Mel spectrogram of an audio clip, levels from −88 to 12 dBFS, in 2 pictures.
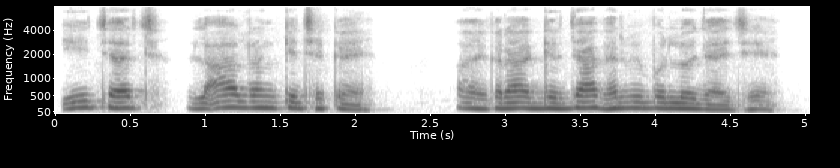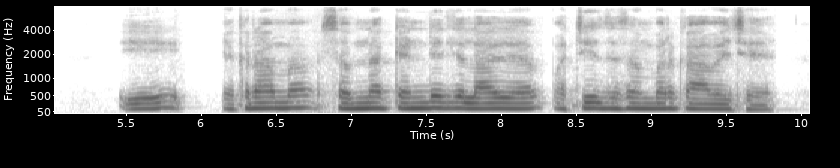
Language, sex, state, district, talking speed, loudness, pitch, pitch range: Maithili, male, Bihar, Bhagalpur, 150 wpm, -31 LUFS, 150 Hz, 140-160 Hz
